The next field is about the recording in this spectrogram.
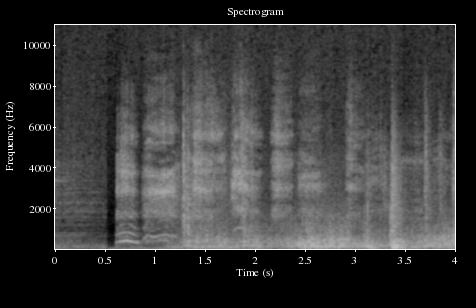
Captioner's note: gasping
